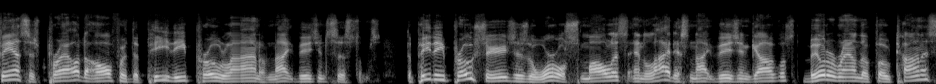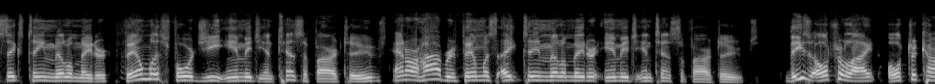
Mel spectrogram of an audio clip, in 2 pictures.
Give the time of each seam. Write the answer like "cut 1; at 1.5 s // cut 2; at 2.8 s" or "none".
none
